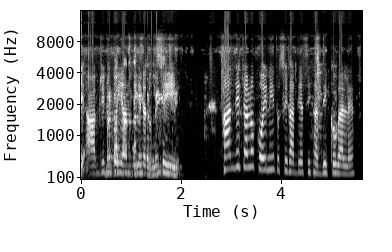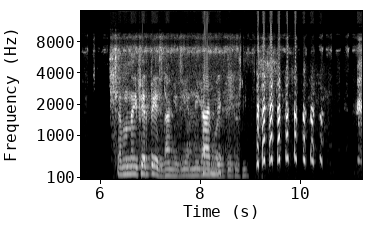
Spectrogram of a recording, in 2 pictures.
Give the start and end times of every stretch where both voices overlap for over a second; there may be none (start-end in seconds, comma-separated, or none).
0.5-1.7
